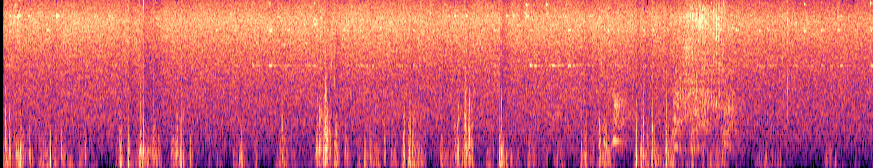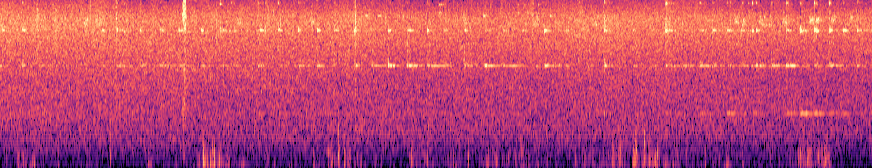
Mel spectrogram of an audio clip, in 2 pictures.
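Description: Wind buffeting the microphone in irregular thumps and rumbles, heavier in the first eleven seconds, over a steady outdoor hiss. Faint thin high tones run through the second half.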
